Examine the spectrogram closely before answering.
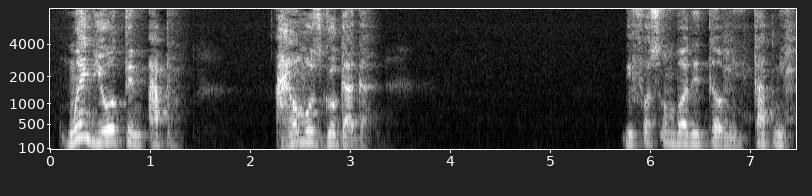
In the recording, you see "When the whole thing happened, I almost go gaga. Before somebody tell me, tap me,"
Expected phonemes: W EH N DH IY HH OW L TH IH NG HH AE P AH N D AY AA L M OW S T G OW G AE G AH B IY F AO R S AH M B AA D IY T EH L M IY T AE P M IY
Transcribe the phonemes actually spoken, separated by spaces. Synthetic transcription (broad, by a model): W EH N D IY OW L T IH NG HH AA P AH N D AY AA L M OW S T G OW G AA G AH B IY F AO S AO M B AA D IY T EH L M IY T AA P M IY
